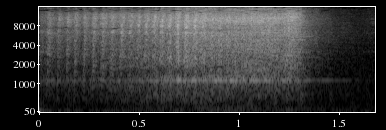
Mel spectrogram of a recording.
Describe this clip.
Sliding down metal blinds
brush, hits, objects, random, scrapes, taps, thumps, variable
